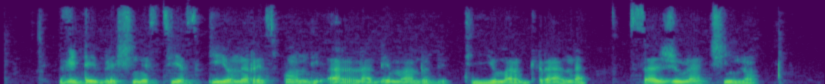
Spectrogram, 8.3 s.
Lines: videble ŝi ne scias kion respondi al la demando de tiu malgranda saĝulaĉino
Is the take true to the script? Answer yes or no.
yes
